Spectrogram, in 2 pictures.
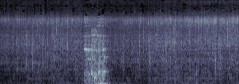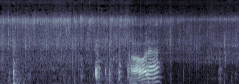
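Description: Chopped onion and garlic sizzling steadily in a frying pan on medium heat, a close continuous hiss with a few clinks of stirring and a brief spoken word.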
